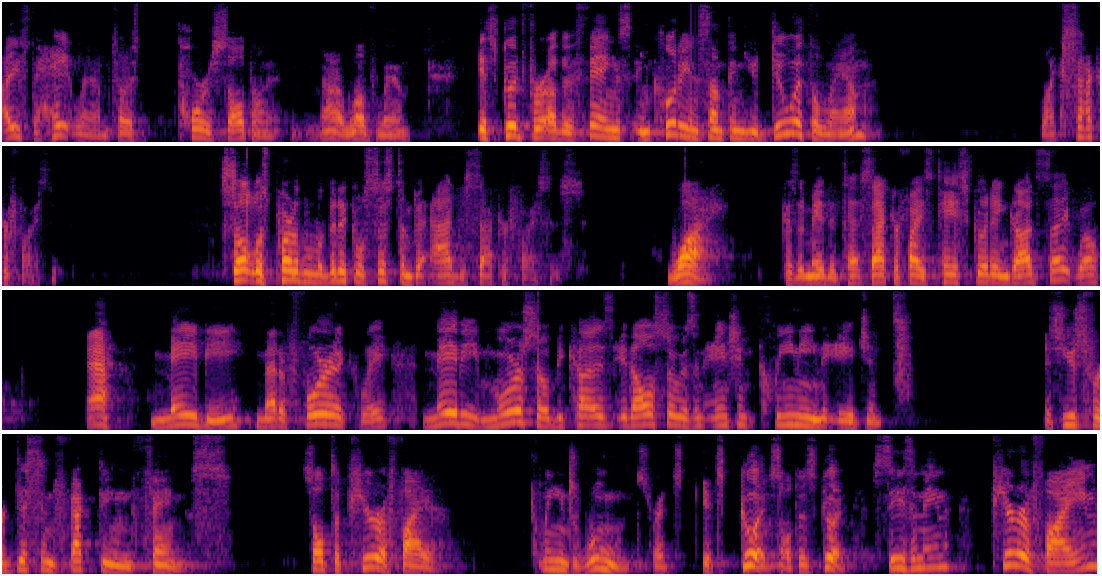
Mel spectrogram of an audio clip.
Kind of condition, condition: setting, large echoing room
